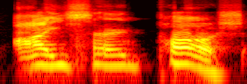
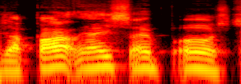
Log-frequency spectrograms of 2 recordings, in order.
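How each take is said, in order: First: Slow, loud disbelief; incredulous echo. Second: Said in the usual way. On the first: Retold or imitated. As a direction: drag it out, can't believe it. Echoing the posh remark incredulously.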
